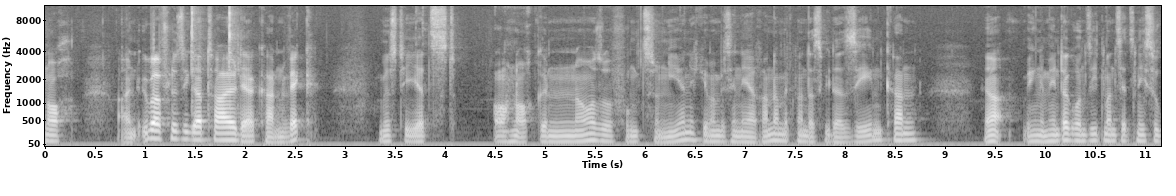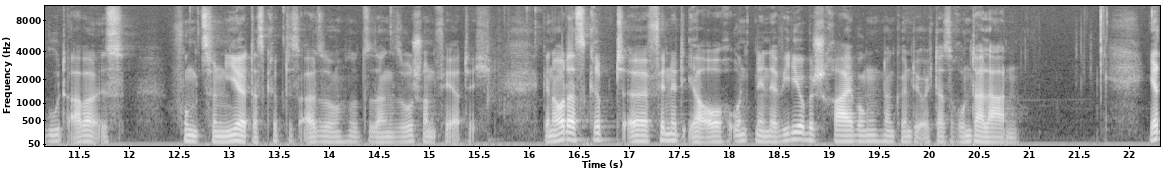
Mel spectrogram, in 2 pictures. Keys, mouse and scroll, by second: 3.1 BackSpace, 3.7 click, 5.8 p, 6.1-6.7 scroll up 2.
